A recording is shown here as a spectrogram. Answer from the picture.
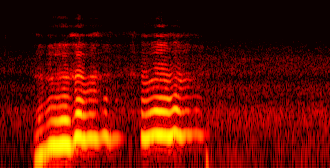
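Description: A woman humming two short phrases with her mouth closed: the first slides up into a held note about half a second in, and the second, a held note, ends a little after two seconds.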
